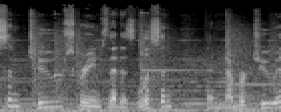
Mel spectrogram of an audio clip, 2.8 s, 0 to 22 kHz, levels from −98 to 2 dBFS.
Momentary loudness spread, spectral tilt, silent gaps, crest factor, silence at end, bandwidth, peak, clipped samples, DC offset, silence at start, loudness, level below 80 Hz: 5 LU; -4.5 dB/octave; none; 16 dB; 0 s; 18 kHz; -10 dBFS; under 0.1%; under 0.1%; 0 s; -27 LUFS; -38 dBFS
